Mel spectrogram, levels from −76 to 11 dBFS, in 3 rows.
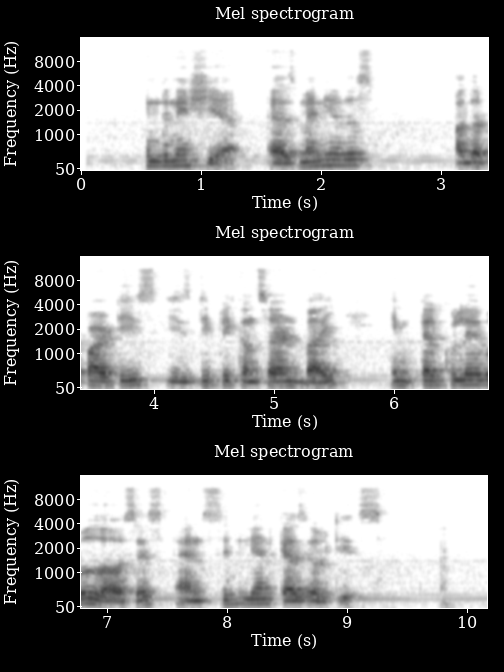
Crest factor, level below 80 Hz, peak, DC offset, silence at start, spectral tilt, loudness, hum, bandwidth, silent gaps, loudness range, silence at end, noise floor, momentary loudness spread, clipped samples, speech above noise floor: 16 dB; -60 dBFS; -2 dBFS; under 0.1%; 0.55 s; -6.5 dB/octave; -19 LUFS; none; 11.5 kHz; none; 3 LU; 0.9 s; -56 dBFS; 11 LU; under 0.1%; 38 dB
